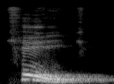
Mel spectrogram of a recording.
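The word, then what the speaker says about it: cake: না কোন লেটারের মধ্যে শব্দের শেষের ই থাকলে মানে কোন শব্দের শেষে যদি ই হয় তাহলে ই এর উচ্চারণ হয় না যেরকম খেইক খেইক অর্থাৎ লাস্টে ই আছে ই আমরা সাইলেন্ট করছি বোঝার সুবিধার্থে সেম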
